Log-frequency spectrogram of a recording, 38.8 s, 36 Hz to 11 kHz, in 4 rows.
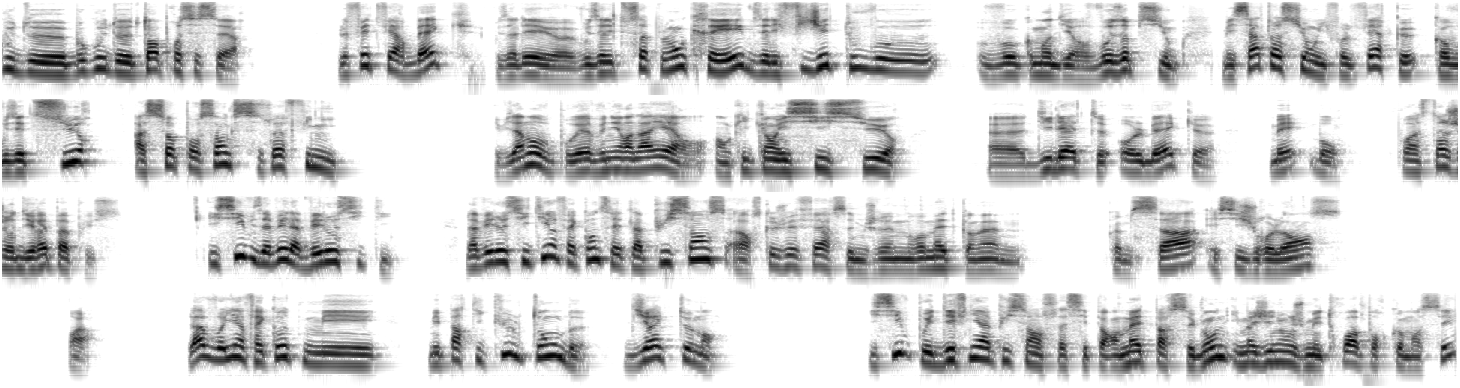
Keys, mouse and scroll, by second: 20.4-28.9 drag, 20.9 scroll down 1, 29.0-30.6 drag, 33.4 scroll up 1, 33.8-36.5 scroll down 2, 36.5-38.8 drag, 38.3 Return.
